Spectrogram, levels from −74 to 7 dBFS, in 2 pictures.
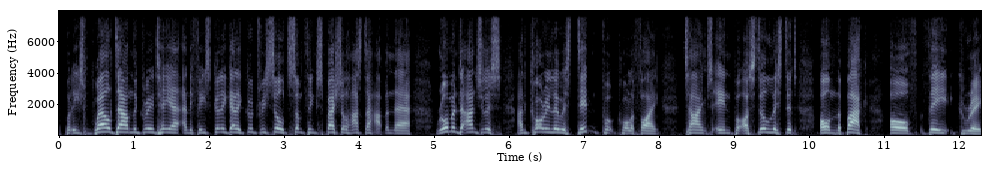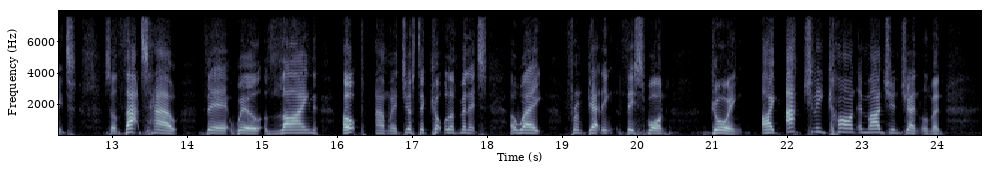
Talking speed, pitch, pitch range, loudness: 165 wpm, 190 Hz, 170-220 Hz, -22 LUFS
